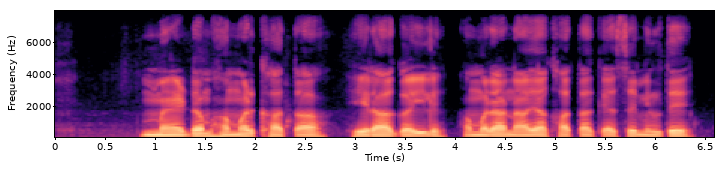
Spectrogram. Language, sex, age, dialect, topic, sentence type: Magahi, male, 18-24, Southern, banking, question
